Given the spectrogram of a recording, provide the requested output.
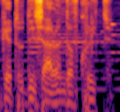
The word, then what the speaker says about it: Crete: It's pronounced Crete, and it's an island in Greece. He's saying it wrong.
